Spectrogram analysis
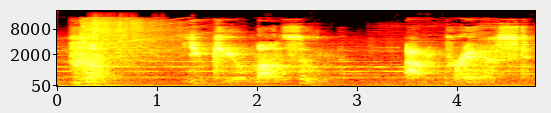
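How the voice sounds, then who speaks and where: A man's voice: medium pitch, big pitch swings, extremely slow, gravelly, heavily acted. A man voicing a smug, mocking villain in a video game, drawling his taunts. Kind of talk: dramatic video game voice acting. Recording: echoey, distant, under loud music. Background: loud music.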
